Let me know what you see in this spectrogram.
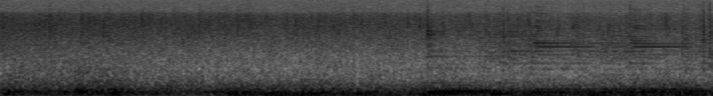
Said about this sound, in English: It's raining again.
